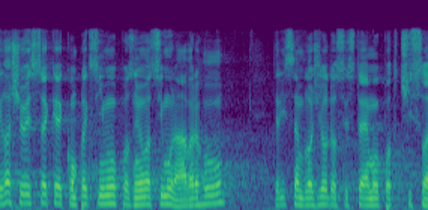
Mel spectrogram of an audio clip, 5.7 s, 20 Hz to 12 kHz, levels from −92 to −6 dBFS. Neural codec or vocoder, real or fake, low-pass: none; real; 7.2 kHz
